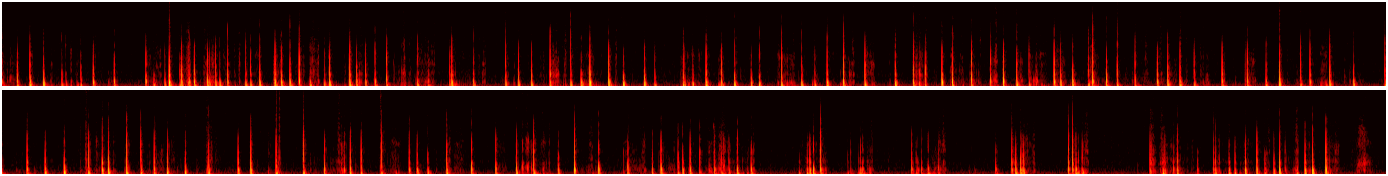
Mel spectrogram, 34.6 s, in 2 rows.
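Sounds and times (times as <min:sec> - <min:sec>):
soft delicate tapping: 0:01.8 - 0:29.1, 0:29.7 - 0:30.9, 0:31.6 - 0:34.4.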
